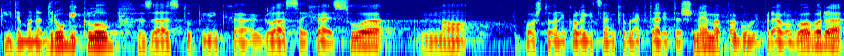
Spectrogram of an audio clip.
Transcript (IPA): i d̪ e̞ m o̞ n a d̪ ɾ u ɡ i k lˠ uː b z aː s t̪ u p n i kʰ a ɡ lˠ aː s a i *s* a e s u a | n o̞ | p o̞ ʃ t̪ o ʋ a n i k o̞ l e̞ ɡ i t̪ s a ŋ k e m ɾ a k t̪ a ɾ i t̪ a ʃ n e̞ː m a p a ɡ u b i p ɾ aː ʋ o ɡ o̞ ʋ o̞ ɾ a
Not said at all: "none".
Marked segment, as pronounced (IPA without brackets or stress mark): x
